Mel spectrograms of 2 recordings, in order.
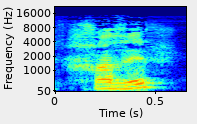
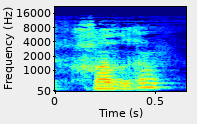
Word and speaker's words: Khidr: Khidr, so there's three ways of pronouncing this as far as I know. One is Khadir, one is Khadr, and one is Khidr. I'm going to say Khidr because that's the one I'm used to.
